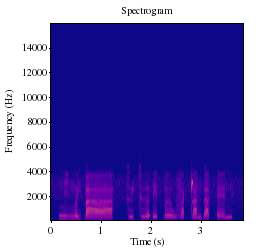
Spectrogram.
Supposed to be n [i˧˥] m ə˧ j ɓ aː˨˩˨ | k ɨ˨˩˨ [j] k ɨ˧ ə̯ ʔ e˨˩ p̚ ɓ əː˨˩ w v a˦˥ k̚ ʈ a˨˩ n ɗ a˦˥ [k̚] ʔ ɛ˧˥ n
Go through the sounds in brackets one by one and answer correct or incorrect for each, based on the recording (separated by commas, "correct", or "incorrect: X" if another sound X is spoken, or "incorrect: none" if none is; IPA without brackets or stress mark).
incorrect: i˧, correct, incorrect: t̚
